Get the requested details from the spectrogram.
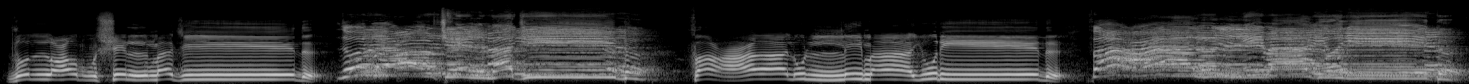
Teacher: فا کی ادائیگی ہوتی ہے اوپر کے دانتوں کے کنارے، نیچے والے ہونٹ کا تر حصہ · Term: فا کا مخرج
